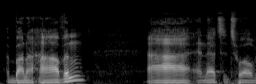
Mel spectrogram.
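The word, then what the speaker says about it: Bunnahabhain: then my one is the bunner harvan so that's how they pronounce it did a bit of research abana harvan uh and that's a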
